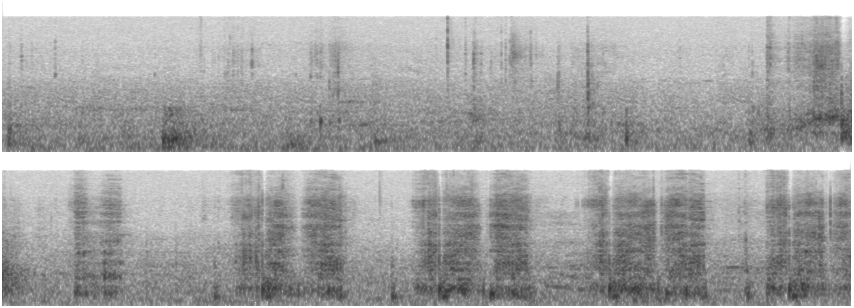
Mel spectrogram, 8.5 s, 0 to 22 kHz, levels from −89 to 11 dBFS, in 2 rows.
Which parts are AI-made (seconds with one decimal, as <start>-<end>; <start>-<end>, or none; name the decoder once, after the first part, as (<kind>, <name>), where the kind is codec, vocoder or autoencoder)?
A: none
